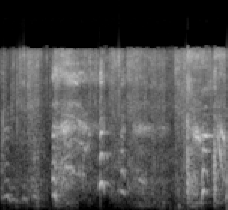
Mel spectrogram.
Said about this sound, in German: Warte, Anne, ich hab Husten.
